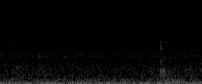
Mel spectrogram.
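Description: Quiet room tone with a low steady hum and two faint ticks, about half a second in and again near the end.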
